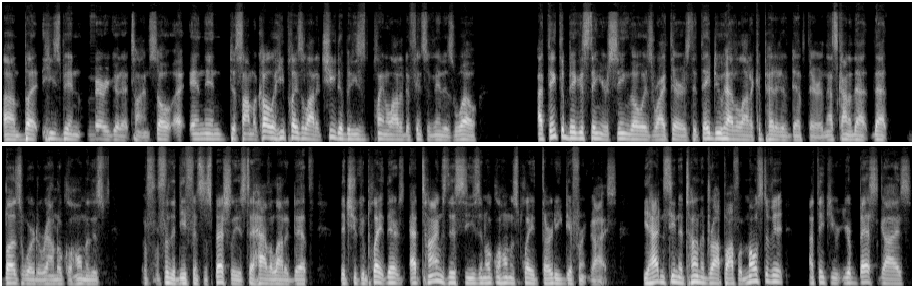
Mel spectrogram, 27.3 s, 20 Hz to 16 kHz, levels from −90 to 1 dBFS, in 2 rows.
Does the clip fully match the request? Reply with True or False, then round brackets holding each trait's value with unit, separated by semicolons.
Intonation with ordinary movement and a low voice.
True (3.6 semitones; 115 Hz)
